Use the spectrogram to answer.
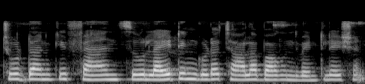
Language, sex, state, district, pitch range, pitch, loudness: Telugu, female, Andhra Pradesh, Sri Satya Sai, 220-240 Hz, 225 Hz, -15 LUFS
